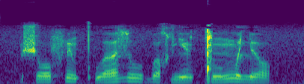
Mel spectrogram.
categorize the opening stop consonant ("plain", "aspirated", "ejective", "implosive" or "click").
ejective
